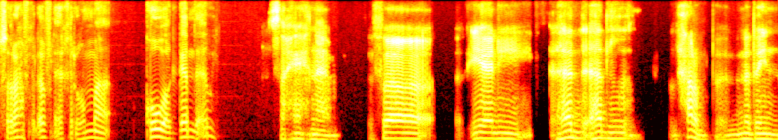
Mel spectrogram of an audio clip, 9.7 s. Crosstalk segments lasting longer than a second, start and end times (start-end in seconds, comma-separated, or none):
none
